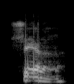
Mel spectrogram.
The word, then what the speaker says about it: Shanna: get her name wrong shanna yeah shayna banana not shauna banana yeah shanna goes through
